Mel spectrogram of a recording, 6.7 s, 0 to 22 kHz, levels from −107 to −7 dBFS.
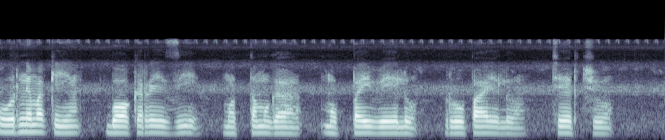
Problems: constant background noise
